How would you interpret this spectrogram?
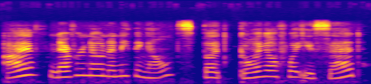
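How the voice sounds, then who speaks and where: A woman's voice: sits high, unhurried, husky, recorded from a distance, voice pushed up. A woman voicing a playful, earnest young man, a talkative runner in an audio story. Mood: sympathetic, earnest.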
